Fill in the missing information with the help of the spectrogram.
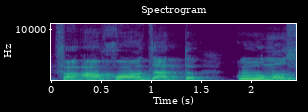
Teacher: جہرۃ، جہرۃ فأخذتكم الصاعقۃ، فا کے اوپر زبر ہے، حمزہ کے اوپر زبر ہے، خا کے اوپر زبر ہے، فآخا، خا کو آپ نے ظاہر کر کے پڑھنا ہے، زال کے اوپر زبر ہے، تا ساکن ہے، زال اور تا دونوں ملا کے پڑھیں گے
